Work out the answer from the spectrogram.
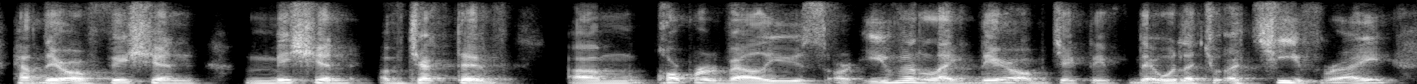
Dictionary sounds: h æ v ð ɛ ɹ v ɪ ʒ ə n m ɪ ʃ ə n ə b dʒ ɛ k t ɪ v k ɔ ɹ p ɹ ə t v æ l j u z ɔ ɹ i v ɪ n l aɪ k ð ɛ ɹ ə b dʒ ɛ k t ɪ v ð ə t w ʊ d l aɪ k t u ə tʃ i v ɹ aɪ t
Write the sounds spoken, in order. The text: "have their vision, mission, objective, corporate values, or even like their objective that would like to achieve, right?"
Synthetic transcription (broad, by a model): h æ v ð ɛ ɹ f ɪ ʃ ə n m ɪ ʃ ə n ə b dʒ ɛ k t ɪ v k ɔ ɹ p ɹ ə t v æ l j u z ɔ ɹ i v ɪ n l aɪ k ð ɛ ɹ ə b dʒ ɛ k t ɪ v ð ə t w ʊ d l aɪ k t u ə tʃ i v ɹ aɪ t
